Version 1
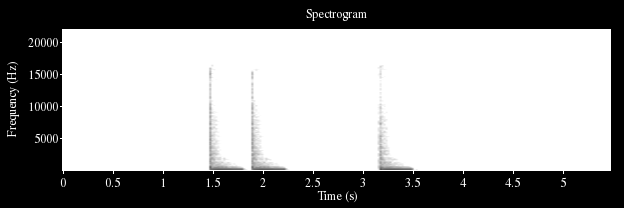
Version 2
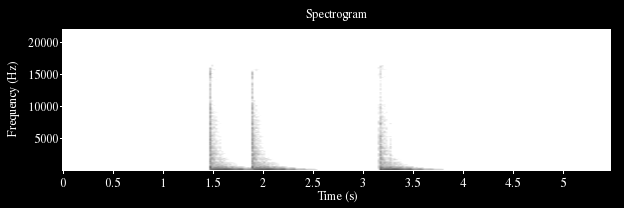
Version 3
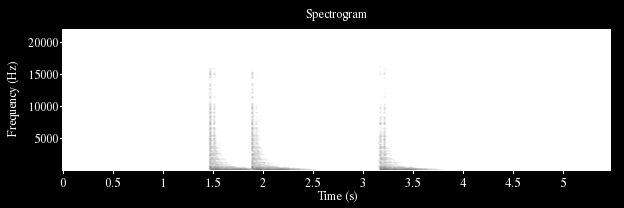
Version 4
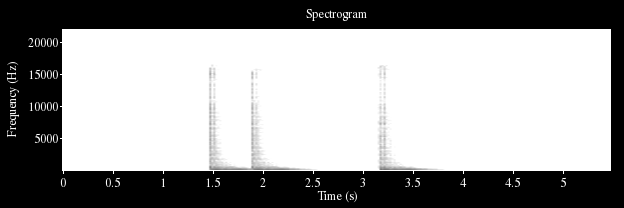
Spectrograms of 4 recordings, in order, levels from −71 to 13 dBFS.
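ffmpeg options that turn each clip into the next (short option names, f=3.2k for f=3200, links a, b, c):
-filter_complex "[0:a]equalizer=f=260:w=3.2:g=-7,asplit=2[a][b];[b]adelay=105,lowpass=f=920:p=1,volume=-11dB,asplit=2[c][d];[d]adelay=105,lowpass=f=920:p=1,volume=0.27,asplit=2[e][f];[f]adelay=105,lowpass=f=920:p=1,volume=0.27[g];[c][e][g]amix=inputs=3:normalize=0[h];[a][h]amix=inputs=2:normalize=0"
-filter_complex "[0:a]asplit=2[a][b];[b]adelay=44,volume=-5.5dB[c];[a][c]amix=inputs=2:normalize=0,volume=-8dB"
-af "highshelf=f=6k:g=10"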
